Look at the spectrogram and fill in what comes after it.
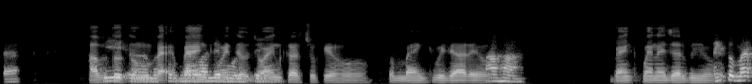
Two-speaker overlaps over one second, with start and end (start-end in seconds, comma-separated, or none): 0.9-2.8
